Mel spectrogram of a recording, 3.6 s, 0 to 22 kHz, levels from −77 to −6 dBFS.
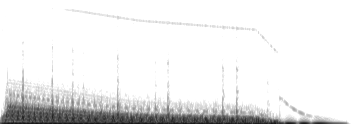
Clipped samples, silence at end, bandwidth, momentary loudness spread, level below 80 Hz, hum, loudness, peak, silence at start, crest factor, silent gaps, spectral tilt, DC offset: under 0.1%; 0.2 s; 1.4 kHz; 5 LU; -28 dBFS; none; -24 LUFS; -6 dBFS; 0 s; 12 dB; none; -11.5 dB/octave; under 0.1%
